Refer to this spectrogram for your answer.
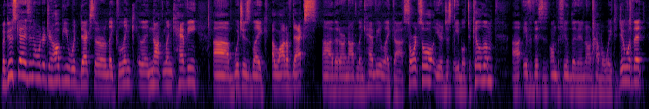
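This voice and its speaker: A young man casually walking viewers through a card game deck, rambling with lots of "like" and "uh" fillers and sudden jumps in pitch and loudness. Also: animated, a little fast. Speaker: card game content creator. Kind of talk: casual explanatory walkthrough.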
